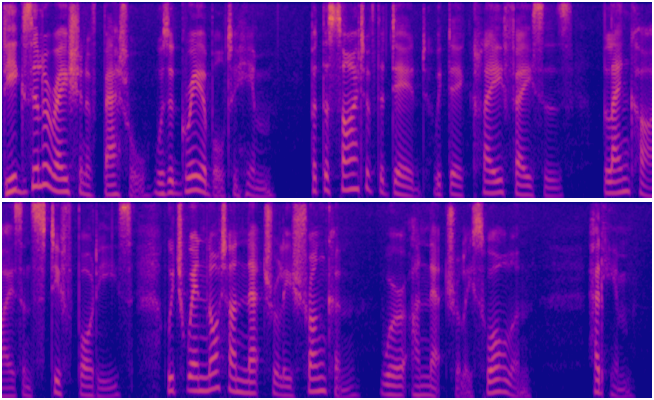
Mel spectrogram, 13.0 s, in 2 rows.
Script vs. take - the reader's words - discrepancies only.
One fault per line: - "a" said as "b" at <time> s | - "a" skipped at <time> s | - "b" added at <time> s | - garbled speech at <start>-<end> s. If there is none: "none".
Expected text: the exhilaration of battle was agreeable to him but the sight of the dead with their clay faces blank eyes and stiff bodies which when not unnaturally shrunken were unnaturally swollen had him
none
